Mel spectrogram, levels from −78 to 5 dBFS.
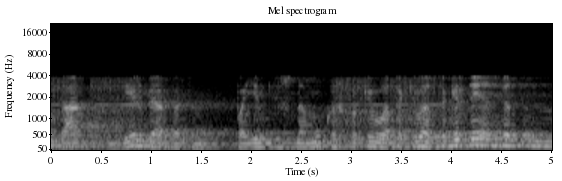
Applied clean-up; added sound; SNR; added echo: none; Telephone; 20 dB; reverberation time 2.0 s.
